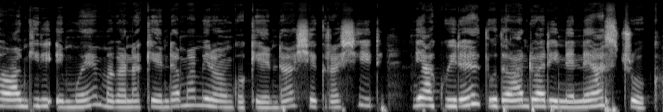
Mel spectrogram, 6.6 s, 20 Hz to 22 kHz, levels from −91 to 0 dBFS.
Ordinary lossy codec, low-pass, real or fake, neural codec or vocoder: none; 19.8 kHz; real; none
